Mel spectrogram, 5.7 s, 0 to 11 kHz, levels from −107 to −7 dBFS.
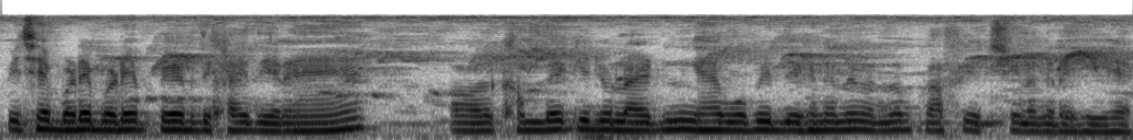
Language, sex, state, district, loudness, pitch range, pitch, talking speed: Hindi, male, Chandigarh, Chandigarh, -15 LUFS, 150-165 Hz, 160 Hz, 255 wpm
